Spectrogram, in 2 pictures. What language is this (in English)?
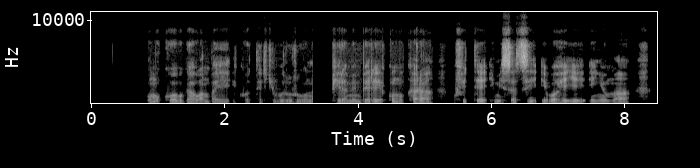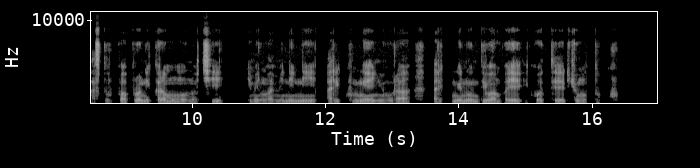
Kinyarwanda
